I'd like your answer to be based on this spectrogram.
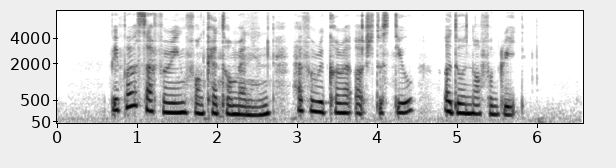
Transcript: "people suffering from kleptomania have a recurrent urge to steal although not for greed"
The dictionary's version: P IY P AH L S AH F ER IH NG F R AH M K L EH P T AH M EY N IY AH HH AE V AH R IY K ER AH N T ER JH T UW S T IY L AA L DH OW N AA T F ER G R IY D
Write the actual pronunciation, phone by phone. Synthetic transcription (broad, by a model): P IY P AH L S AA F ER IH NG F R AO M K EH T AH M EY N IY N HH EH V AH R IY K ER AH N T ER CH T UW S T IY L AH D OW N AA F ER G R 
